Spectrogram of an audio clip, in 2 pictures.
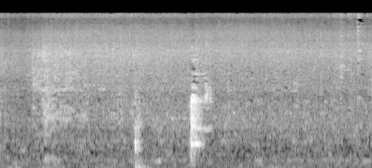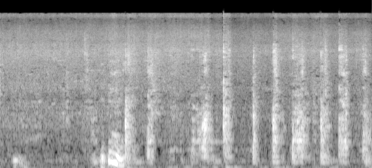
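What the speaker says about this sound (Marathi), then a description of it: "ही या तेलात थोडीशी भाजून घ्यायची।" Home-sprouted beans (moong sprouts) roasting in a little oil in a pan for misal pav, a low sizzle with intermittent scraping stirs that grow more frequent and rhythmic toward the end.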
